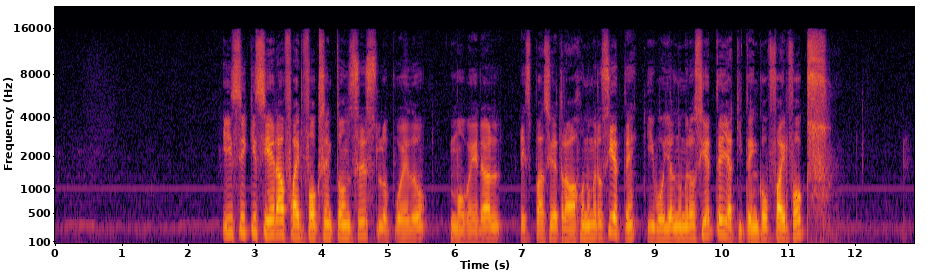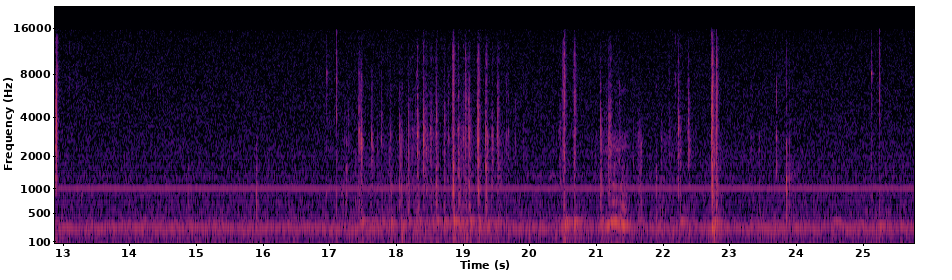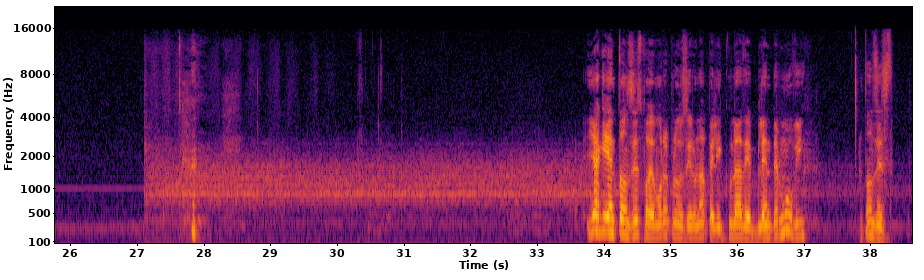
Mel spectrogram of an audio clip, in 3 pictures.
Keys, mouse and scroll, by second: 0.7 typing, 7.5 shift+super+/, 8.8 super+7, 12.1-14.0 drag, 17.6-21.7 typing, 22.2 Down, 22.7 Return, 24.2 typing, 25.1 click.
